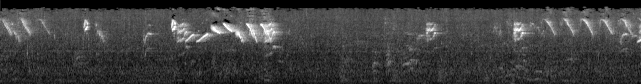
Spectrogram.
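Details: Double-collared seedeater giving the Tui Tui Zel Zel song used to train young birds: scattered high chips, a rapid burst of sharp whistled notes, then more intermittent chips and a short closing flurry.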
